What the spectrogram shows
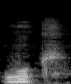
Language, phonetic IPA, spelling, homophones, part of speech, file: Polish, [wuk], łuk, ług, noun, Pl-łuk.ogg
